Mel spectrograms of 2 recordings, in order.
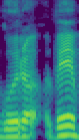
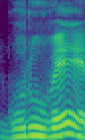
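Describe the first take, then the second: First: The second syllable is said as ra. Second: The second syllable is said as ru. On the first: The speaker calls it right. "चतुर्थी विभक्ति में गुरवे बनता है" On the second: The speaker calls it wrong. "ऐसा बोलते हैं"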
